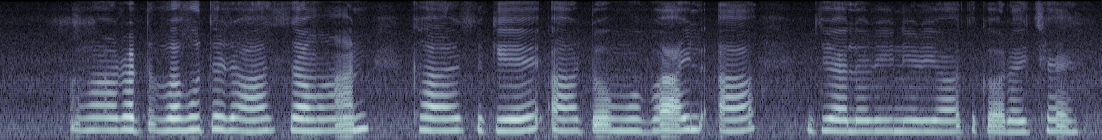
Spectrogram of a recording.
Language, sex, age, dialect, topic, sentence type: Maithili, female, 60-100, Bajjika, banking, statement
